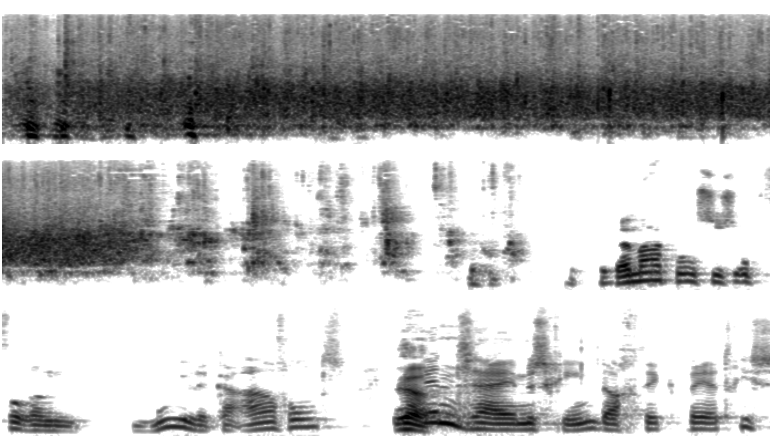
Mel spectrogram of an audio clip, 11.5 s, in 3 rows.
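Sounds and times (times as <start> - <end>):
laughter: 0.0 - 3.8
audience applause: 0.0 - 6.4
speech: 0.1 - 1.2, 6.9 - 11.5.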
